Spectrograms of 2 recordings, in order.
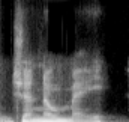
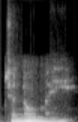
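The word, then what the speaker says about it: Janome: I was thrown by the fact that he pronounced the make of the sewing machine Genome, and I thought, that can't be right. No, you don't say the final E, do you? And I looked it up.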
